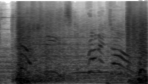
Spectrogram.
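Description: Fire-spell fireworks explosions crack and burst in the fantasy game Dragon's Dogma: Dark Arisen, several broadband blasts layered over game noise, with pitched whooshing tones and voices calling out during combat.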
